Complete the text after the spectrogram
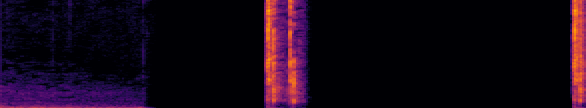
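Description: A mouse button clicks once.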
